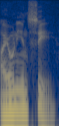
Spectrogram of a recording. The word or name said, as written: IONIAN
